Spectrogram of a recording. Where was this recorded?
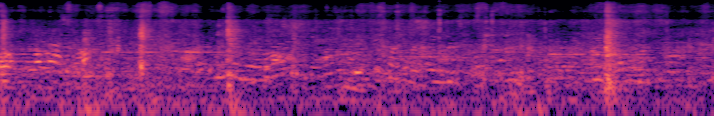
in a crowded indoor space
